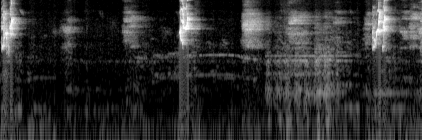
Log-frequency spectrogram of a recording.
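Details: A very vocal, colourfully marked woodpecker gives three loud, abrupt high chirps spaced a few seconds apart, with fainter short notes and soft rustling in between.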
